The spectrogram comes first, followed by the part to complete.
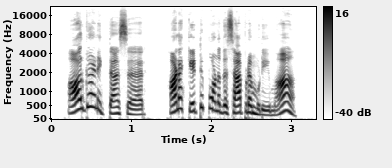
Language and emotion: Tamil, angry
